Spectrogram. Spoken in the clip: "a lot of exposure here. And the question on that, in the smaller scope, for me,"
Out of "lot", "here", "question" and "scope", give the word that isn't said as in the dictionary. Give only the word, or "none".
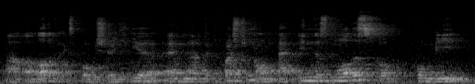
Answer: scope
